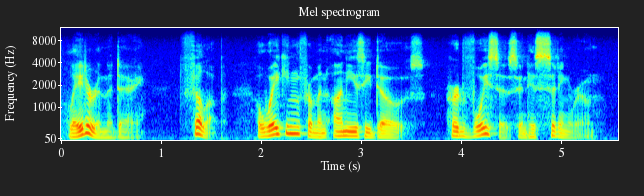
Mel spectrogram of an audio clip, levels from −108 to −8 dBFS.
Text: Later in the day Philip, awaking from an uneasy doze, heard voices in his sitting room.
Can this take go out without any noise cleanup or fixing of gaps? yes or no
yes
